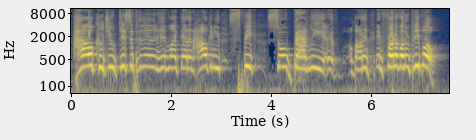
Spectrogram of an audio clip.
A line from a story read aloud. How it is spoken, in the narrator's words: she yells at me in front of everybody, saying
